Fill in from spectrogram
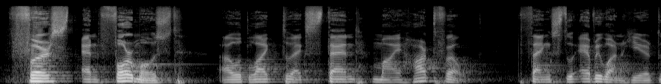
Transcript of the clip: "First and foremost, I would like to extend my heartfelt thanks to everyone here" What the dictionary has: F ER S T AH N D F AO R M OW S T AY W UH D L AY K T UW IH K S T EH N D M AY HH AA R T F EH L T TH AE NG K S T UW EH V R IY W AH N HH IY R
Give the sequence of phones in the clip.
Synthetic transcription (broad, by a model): F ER S T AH N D F AO R M OW S T AY W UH D L AY K T UW IH K S T EH N D M AY HH AA R T F EH L T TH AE NG K S T UW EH V R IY W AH N HH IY R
